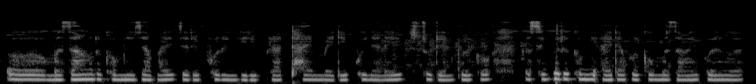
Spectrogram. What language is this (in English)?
Bodo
